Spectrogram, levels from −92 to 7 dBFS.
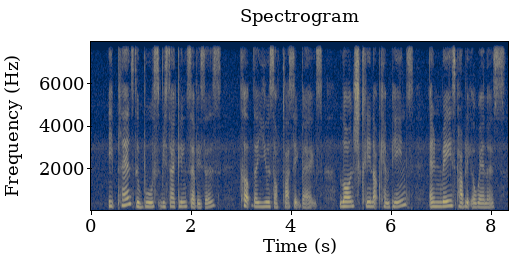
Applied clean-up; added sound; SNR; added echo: none; none; none; none.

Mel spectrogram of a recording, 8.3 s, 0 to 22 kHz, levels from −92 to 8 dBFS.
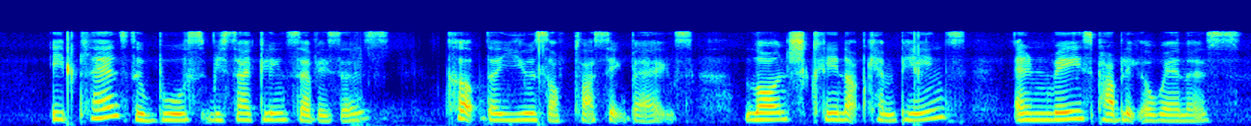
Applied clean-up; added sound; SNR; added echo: neural separator model SepFormer DNS4.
